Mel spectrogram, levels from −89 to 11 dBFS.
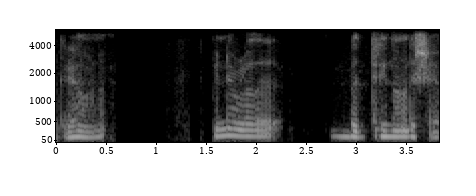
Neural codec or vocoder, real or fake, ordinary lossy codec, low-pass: none; real; Opus, 16 kbps; 5.4 kHz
